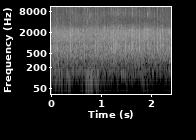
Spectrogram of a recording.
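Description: Audience applause in church as a guest is welcomed: thick, continuous clapping at an even, moderate level, with a few slightly louder claps standing out through the wash.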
